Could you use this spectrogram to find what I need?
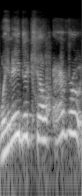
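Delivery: shrill yelled call, very high. A player voices their character in a game, shouting. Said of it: "I shout".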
